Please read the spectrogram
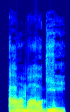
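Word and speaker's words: ama-gi: and is pronounced Amalgi.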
